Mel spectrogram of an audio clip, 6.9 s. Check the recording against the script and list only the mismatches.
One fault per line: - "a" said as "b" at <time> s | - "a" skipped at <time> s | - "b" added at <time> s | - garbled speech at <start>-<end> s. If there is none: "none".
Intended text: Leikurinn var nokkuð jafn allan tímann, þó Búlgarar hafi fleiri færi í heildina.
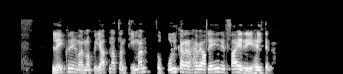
none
